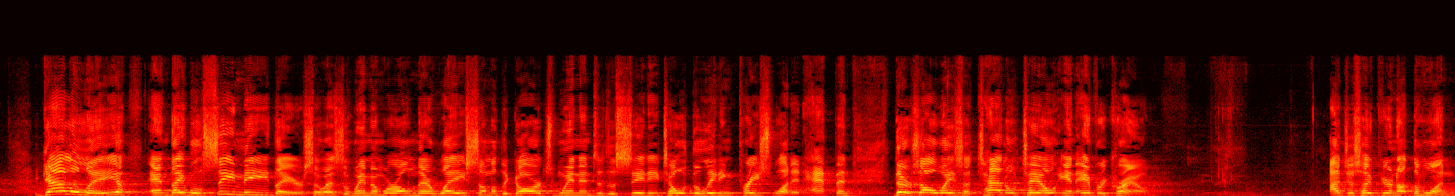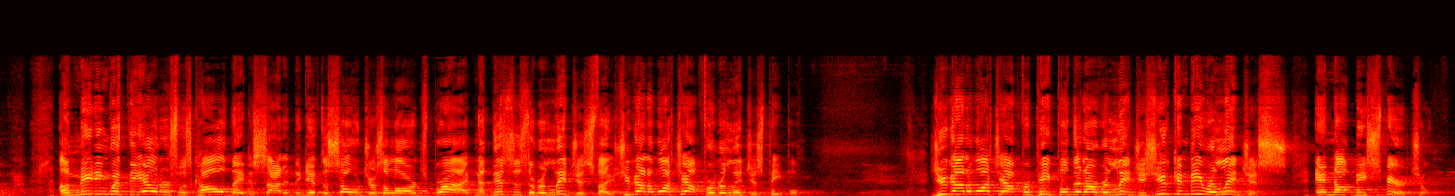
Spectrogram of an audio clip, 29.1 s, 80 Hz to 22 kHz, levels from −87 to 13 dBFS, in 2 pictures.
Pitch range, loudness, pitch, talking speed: 225-295 Hz, -23 LUFS, 245 Hz, 190 wpm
